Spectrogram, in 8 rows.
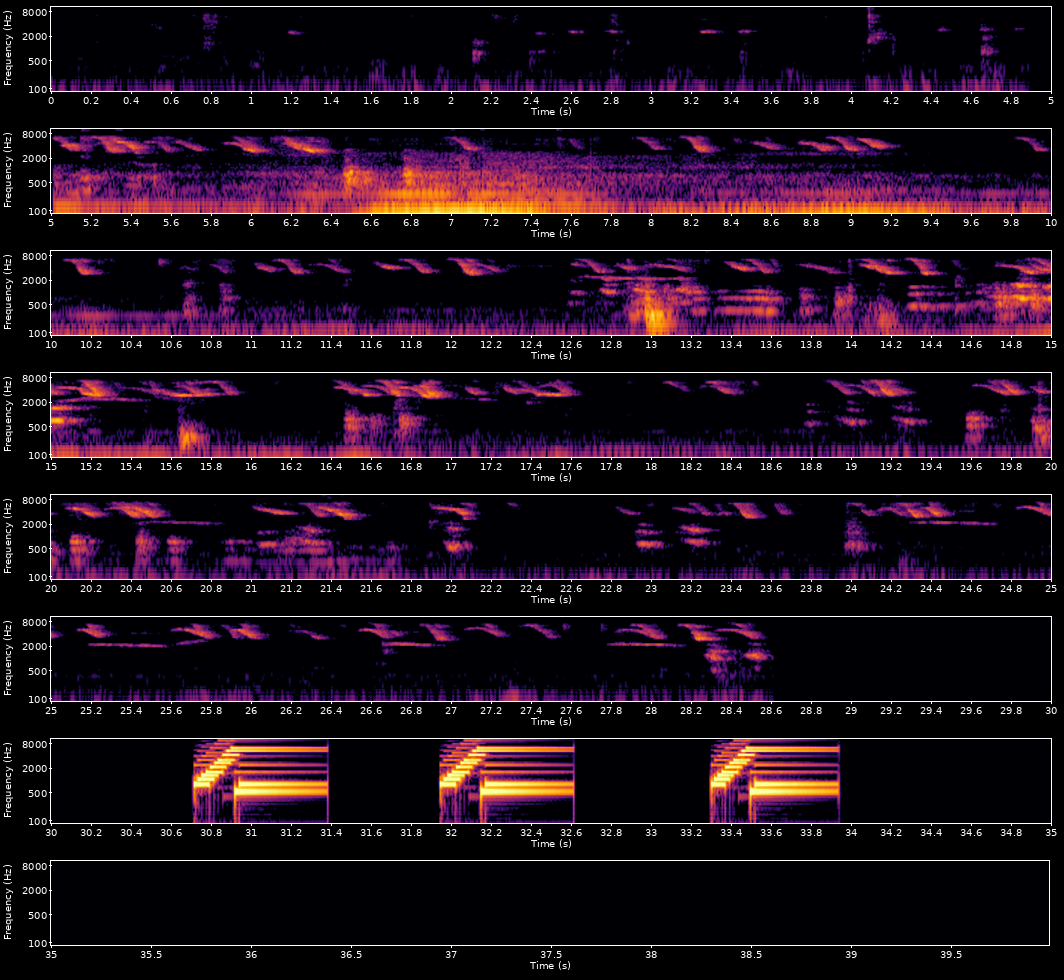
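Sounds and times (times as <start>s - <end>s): peafowl chicks peeping: 0.2s - 28.6s, 30.7s - 31.4s.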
